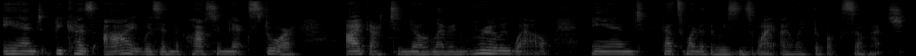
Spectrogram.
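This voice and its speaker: A deep-voiced woman reads a children's picture book aloud, sounding like a teacher. She is expressive and deliberate in her phrasing and slips in personal asides meant for young listeners.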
